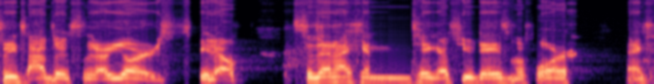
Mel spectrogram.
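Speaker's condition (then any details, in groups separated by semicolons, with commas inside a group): Cerebral palsy; present since birth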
